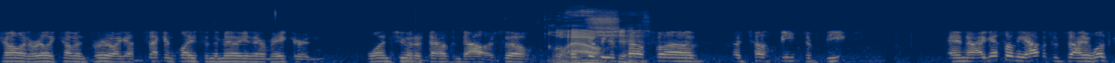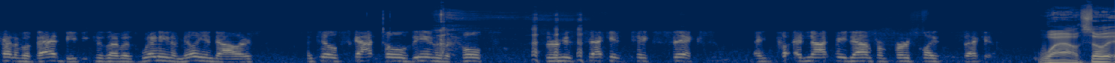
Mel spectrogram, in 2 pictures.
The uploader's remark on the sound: For an exclusive LIVE in-studio interview. Calls into the show on his way to Las Vegas.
